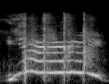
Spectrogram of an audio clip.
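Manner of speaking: high squeal of delight; mock cheer. Telling the man she's thrilled, high happy squeal. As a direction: squeal it like you won.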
